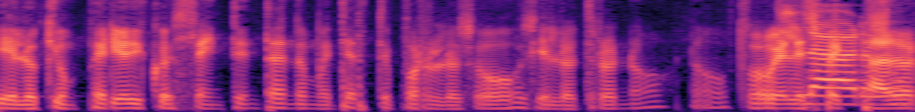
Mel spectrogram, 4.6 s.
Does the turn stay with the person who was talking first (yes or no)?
no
